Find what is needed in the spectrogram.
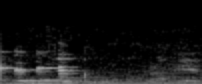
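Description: A short electronic tune of quick, high-pitched notes at shifting pitches, stopping about a second in.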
